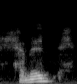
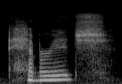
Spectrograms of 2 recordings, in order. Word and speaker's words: hemorrhage: You see also that there is a subdural hemorrhage. – I believe it's pronounced hemorrhage.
